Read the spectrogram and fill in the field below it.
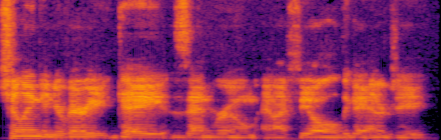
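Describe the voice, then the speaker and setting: A man's voice: low-pitched, flat delivery, measured pace, sharp tone, rough recording. A man in his twenties on his first podcast as a guest, giggly and playful, chatting casually in the host's decorated room. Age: 20s.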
